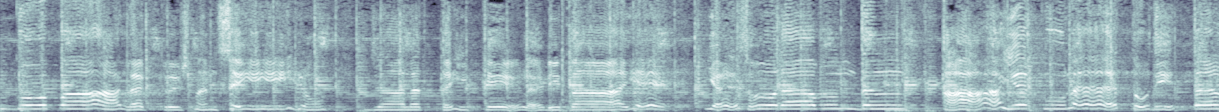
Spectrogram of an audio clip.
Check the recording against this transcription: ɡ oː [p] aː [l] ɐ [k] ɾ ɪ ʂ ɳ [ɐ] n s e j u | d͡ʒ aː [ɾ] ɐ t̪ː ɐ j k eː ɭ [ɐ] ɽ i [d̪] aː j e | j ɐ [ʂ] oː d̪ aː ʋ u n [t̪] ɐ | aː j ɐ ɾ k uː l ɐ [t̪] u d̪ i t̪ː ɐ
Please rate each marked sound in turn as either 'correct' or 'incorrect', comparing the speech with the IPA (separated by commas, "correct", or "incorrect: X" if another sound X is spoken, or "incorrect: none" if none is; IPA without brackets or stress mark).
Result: correct, correct, correct, correct, incorrect: l, correct, incorrect: t̪, incorrect: s, incorrect: d̪, correct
